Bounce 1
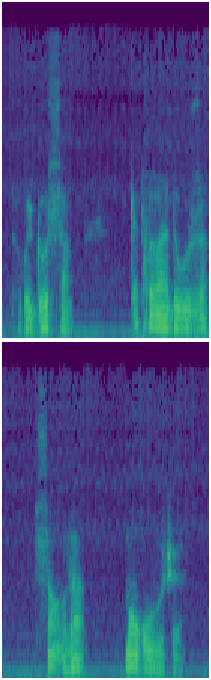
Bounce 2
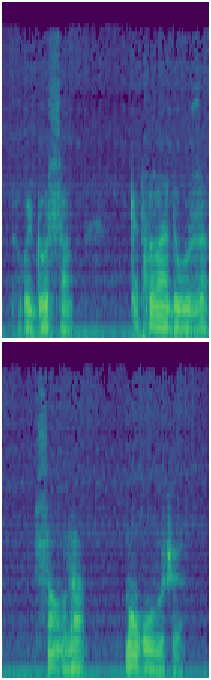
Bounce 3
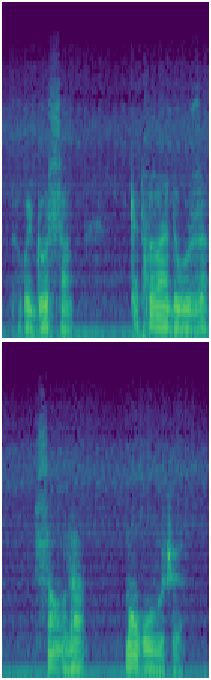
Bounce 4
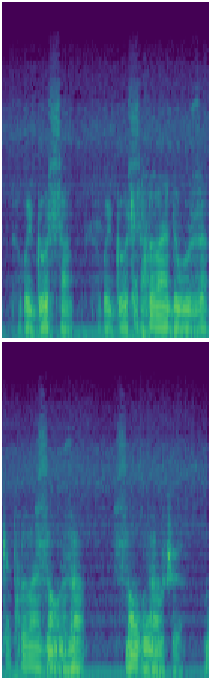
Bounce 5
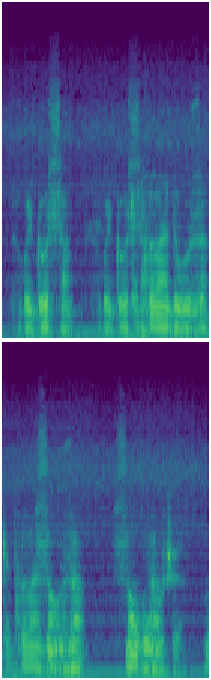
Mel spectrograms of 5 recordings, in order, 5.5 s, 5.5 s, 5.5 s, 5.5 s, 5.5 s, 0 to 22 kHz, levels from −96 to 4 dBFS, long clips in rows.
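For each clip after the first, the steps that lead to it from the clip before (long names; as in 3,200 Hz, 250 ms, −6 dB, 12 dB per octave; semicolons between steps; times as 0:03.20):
comb filter 3.3 ms, depth 92%; level +1.5 dB
low-pass with resonance 5,700 Hz, resonance Q 2.8; level −1.5 dB
single-tap delay 1,056 ms −3.5 dB
mains-hum notches 60/120/180/240 Hz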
